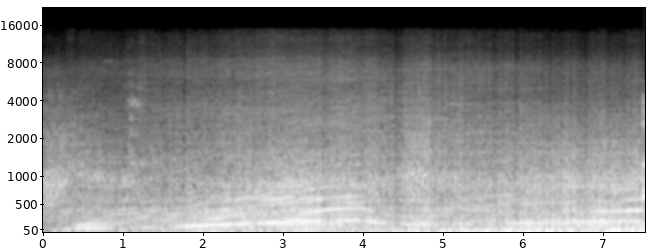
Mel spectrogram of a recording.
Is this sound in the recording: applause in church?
no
